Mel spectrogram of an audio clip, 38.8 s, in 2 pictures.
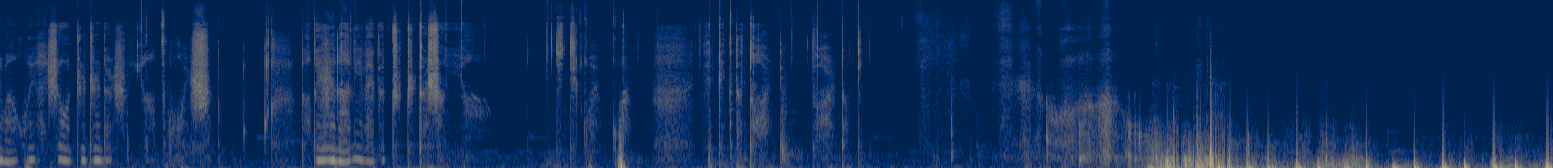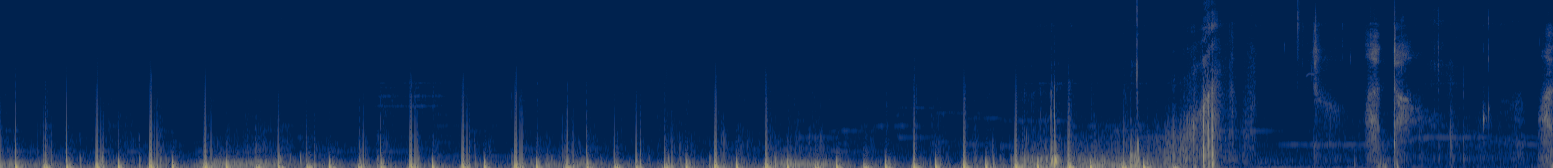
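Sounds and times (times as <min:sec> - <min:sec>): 
speech: 0:00.5 - 0:02.6, 0:03.9 - 0:05.5
heartbeat thumping: 0:14.2 - 0:34.4.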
